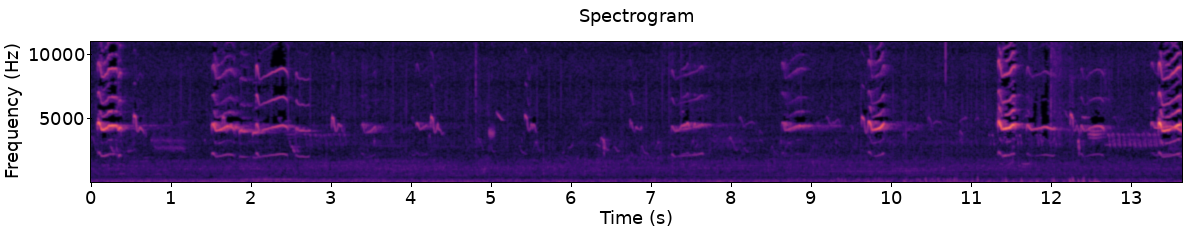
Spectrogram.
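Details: Killdeer parents performing the broken-wing display near their chicks at Whalon Lake, Naperville, Illinois, USA, on May 1, 2020; thin high trilled and rising piping calls in scattered bursts over a steady low rumble of background noise.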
